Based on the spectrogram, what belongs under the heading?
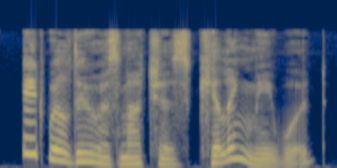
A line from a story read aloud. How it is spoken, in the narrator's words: the woman said dryly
